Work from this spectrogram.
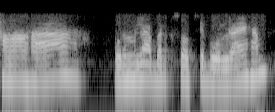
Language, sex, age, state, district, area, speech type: Hindi, female, 60+, Madhya Pradesh, Gwalior, urban, conversation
